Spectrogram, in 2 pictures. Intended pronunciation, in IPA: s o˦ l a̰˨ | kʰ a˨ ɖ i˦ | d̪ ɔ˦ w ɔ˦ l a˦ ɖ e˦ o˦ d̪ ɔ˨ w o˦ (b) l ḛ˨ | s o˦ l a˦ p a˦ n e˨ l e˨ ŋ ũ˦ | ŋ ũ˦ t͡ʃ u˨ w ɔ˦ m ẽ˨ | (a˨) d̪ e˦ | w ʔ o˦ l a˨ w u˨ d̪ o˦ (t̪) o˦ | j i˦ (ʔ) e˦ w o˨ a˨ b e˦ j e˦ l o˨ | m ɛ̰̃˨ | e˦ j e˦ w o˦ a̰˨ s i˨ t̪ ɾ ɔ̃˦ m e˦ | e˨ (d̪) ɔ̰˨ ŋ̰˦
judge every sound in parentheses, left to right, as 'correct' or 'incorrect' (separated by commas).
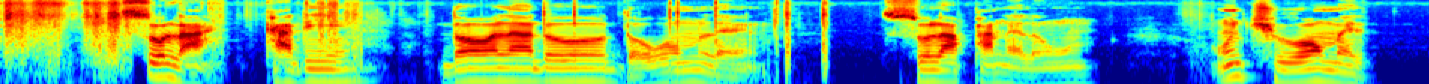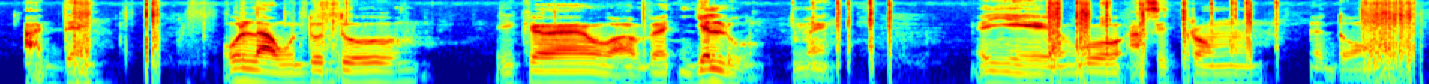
incorrect, correct, incorrect, incorrect, correct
